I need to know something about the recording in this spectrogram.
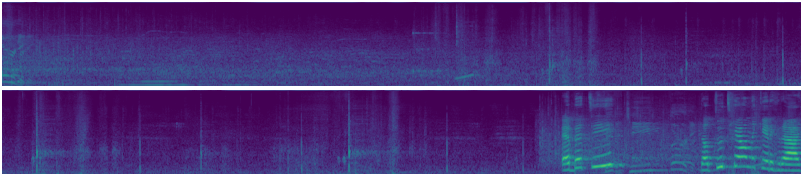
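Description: A tennis match plays through a television's small speaker, with ball hits and crowd noise.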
